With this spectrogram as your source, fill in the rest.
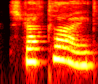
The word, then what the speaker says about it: Strathclyde: Strathclyde.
